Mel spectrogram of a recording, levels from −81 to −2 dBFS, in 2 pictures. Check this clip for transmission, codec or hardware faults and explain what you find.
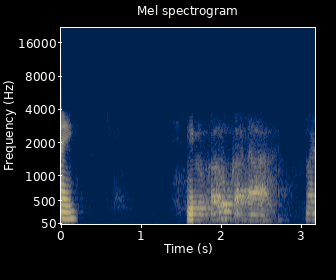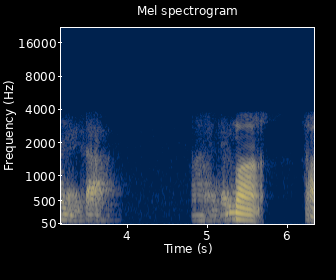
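Three faults are present: narrowband mobile coding throughout, lost AMR speech frames at three points, and a likely switch to a distant microphone.

AMR narrowband mobile codec, whole clip. The speech is modelled as vocal-tract filtering of sparse pulses. Nothing above 4 kHz survives. The buzzy, synthetic tone fits a low rate near 7.4 kbps.

Lost AMR speech frames, at 0.81 to 0.85 s, 2.60 to 2.74 s and 5.72 to 5.76 s. Corrupted frames are bridged by repeating the last good settings at falling gain. The result is brief warbles and fades. The longest and most drawn-out one is at 2.60 s.

Switch to a distant microphone, 1.65 to 5.36 s. The speech abruptly turns hollow and roomy. It drops roughly 10 dB, with room noise audible underneath, and returns just as suddenly. The likely cause is a farther microphone standing in for the close one.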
